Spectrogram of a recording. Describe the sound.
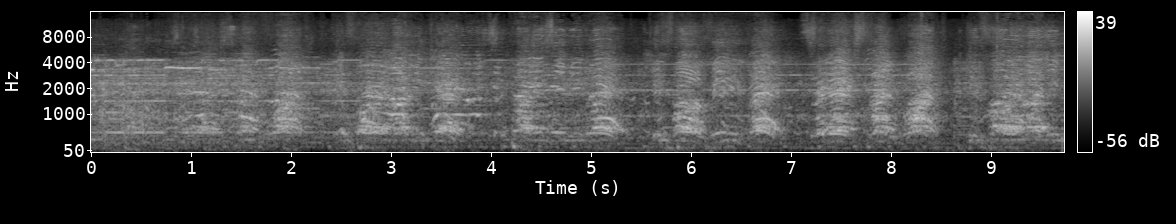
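Protesters at a demonstration chant loudly in unison, their voices rising and falling in regular rhythmic bursts over a continuous crowd murmur.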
